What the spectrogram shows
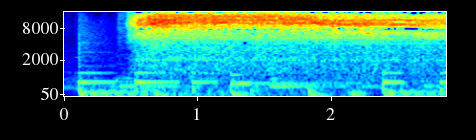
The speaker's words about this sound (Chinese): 嘶的声音。大熊的嘴巴里吐出一团黑色的烟。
